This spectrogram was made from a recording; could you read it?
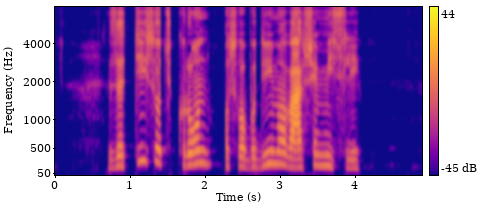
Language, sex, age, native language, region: Slovenian, female, 50-59, Slovenian, Central Slovenia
